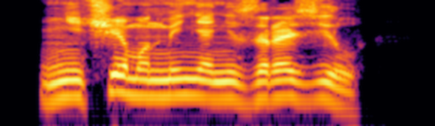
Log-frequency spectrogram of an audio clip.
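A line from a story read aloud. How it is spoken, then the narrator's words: Sharp, emotional. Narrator (Russian): ответила резко она матери, намного эмоциональнее, чем хотела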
